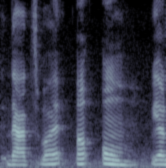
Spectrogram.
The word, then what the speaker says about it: homme: Un homme, a man. H is silent. Remember, mostly in French language, H is mute. That's why un homme.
